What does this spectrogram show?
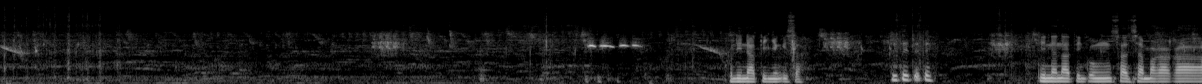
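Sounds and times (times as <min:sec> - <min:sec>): wings flapping against mesh: 0:00.0 - 0:01.4.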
